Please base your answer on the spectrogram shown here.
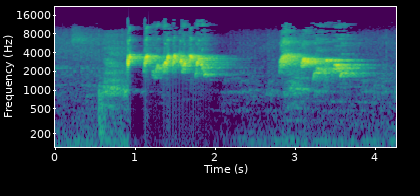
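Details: Red-whiskered bulbul (jambul) in a singing-training recording, delivering a lively warbled phrase of quick slurred whistles, then a second shorter phrase after a pause; faint low background hum.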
